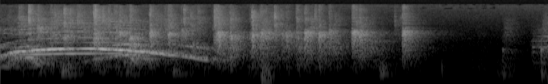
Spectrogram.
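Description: Scattered audience clapping, with a drawn-out whoop from a voice that rises and falls in pitch over the first second and a half. The claps thin out and die away to near quiet shortly before the end.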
